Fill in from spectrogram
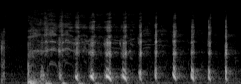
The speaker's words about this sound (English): And I'm like, y'all never had a St. Bernard. This dog sneezes another time.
